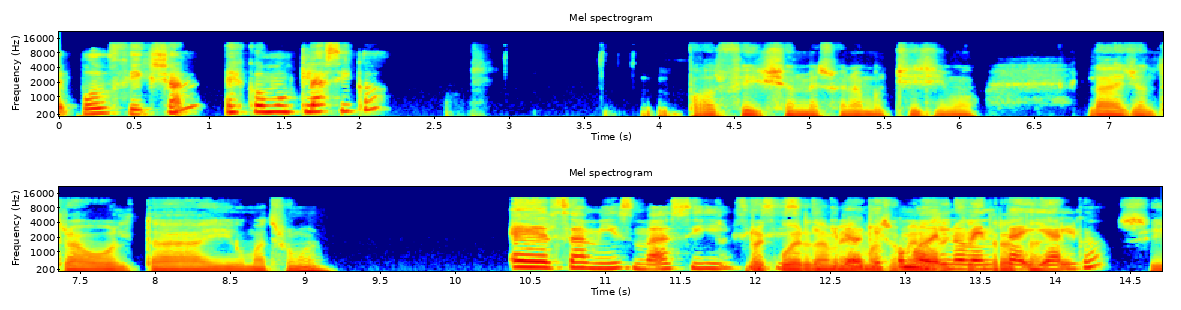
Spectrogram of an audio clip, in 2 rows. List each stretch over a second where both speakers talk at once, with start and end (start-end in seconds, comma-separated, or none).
11.9-14.0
